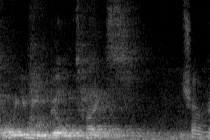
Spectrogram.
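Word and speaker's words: Theiss: for the star trek costume designer and i mispronounced his name i said william where uh theis and the operator said oh you need bill tys i said sure so she connected the call and mr tice answered the phone and that was the phone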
